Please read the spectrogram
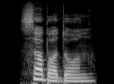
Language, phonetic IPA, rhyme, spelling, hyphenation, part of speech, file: Hungarian, [ˈsɒbɒdon], -on, szabadon, sza‧ba‧don, adverb / adjective, Hu-szabadon.ogg
- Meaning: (adverb) freely; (adjective) superessive singular of szabad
